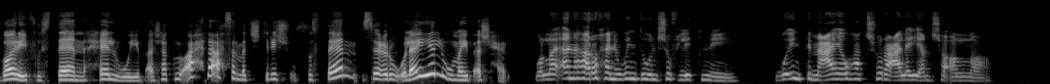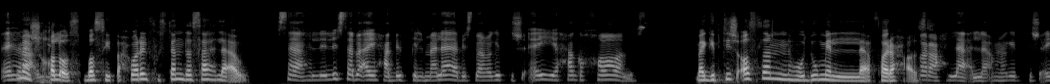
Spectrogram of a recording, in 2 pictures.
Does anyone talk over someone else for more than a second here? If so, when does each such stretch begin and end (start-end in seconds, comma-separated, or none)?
none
